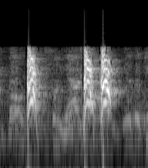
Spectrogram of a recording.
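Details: A three-month-old Lhasa Apso puppy gives three sharp, high yapping barks, the last two close together.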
